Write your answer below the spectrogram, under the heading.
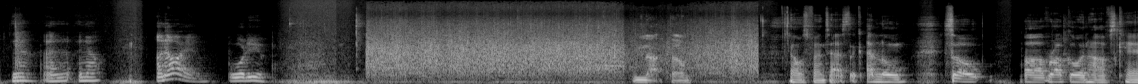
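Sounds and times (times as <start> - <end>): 
speech: 0.1 - 3.0, 6.3 - 7.0, 7.9 - 11.3
applause clap track: 3.6 - 7.6.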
